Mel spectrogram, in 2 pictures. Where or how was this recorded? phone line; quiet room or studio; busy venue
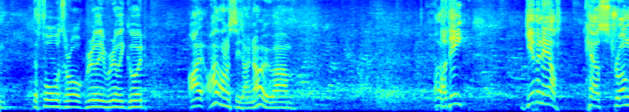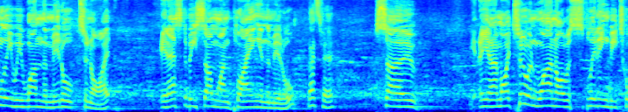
busy venue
